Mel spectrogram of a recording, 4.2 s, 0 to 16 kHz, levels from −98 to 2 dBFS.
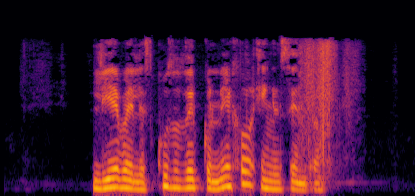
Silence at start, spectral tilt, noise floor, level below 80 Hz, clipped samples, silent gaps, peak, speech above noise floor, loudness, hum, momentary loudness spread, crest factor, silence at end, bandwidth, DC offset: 0.95 s; -6 dB/octave; -76 dBFS; -58 dBFS; under 0.1%; none; -2 dBFS; 55 dB; -21 LUFS; none; 10 LU; 22 dB; 0.65 s; 8 kHz; under 0.1%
